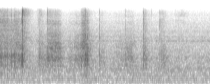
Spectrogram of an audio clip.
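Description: Knife blade scratching and nicking at the plastic shrink wrap on a cardboard box: a string of short, faint scratches that die away after about a second and a half.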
